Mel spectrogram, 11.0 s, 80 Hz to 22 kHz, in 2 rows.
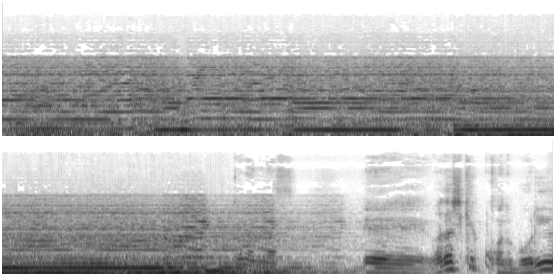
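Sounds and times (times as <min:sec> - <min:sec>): electric guitar sustained notes: 0:00.0 - 0:09.2.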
